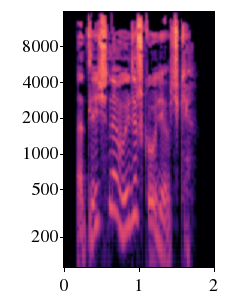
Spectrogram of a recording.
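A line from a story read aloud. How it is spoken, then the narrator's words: Purring. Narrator (Russian): промурлыкал Дарс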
